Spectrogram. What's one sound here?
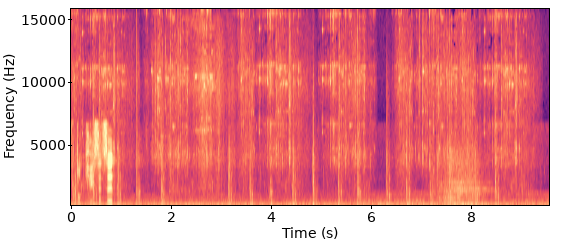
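Footsteps thud at a slow, steady pace on a wooden floor.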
